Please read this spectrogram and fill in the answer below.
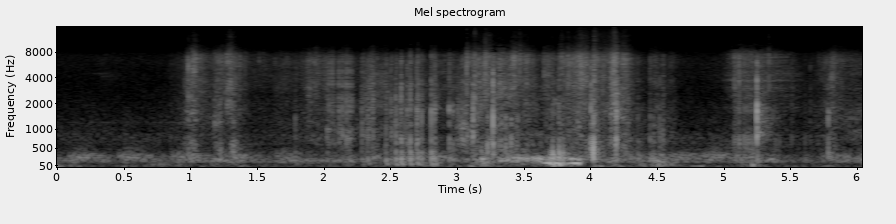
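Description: Sheets of paper rustling and crinkling as the pages of a printed document are handled and turned, in irregular rustles with a few sharper crackles starting about a second in.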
